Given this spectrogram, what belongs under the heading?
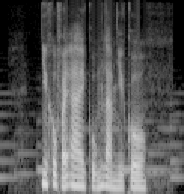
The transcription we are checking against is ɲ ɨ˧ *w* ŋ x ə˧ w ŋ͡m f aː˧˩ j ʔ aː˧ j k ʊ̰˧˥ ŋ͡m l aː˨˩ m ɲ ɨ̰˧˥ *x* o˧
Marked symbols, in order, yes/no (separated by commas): no, no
